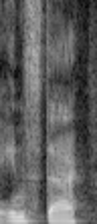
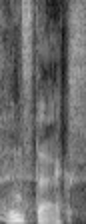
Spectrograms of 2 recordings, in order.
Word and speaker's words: Instax: themed version of their in-stack in i always like mispronounced this instead instax yeah mini link polaroid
